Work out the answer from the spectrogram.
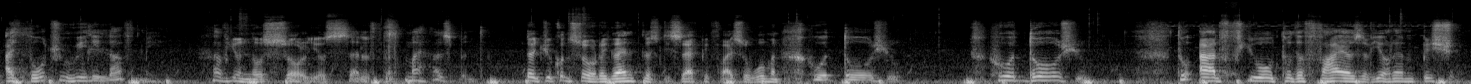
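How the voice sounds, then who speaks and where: A man voicing a devoted, anguished woman, a proud and reproachful wife, with slow, mournful delivery in a horror story. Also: fairly high pitch, vocal fry, slight background noise, low-quality recording. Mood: wounded reproach.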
